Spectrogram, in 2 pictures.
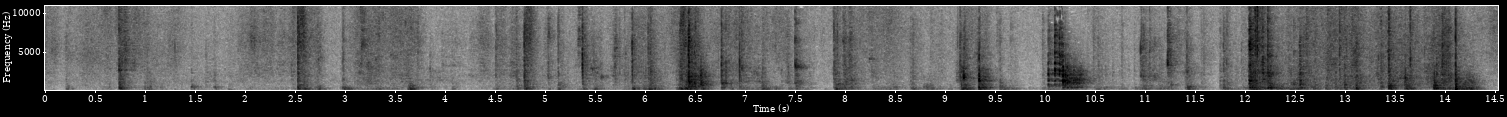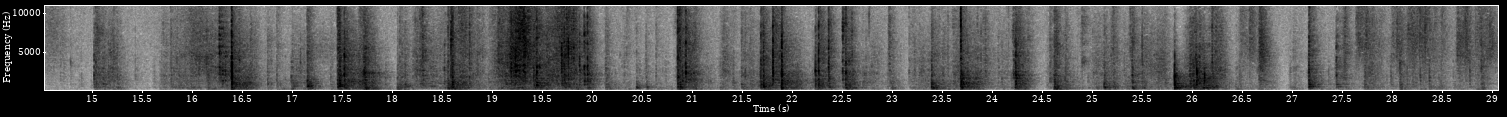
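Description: Unboxing noises: a knife cutting the tape on a cardboard figure box, the box being opened and its inner box slid out, then a clear plastic blister tray being handled. The result is irregular scrapes, rustles and knocks of cardboard and plastic.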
